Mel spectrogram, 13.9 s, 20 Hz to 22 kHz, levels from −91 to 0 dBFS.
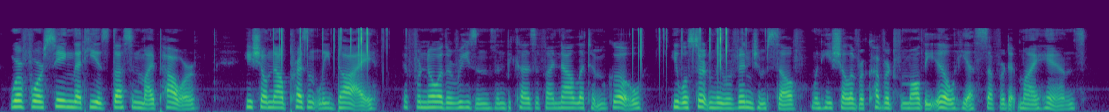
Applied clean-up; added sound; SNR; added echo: none; Crack; 10 dB; none.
